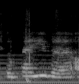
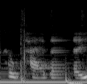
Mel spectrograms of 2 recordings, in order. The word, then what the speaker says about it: Copaiba: Copaiba, also known as Copaiba. You can say it like that too, but it is one of the most anti-inflammatory substances on earth, and it comes straight from a tree.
